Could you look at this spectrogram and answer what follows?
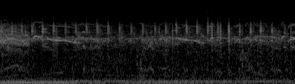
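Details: Arctic tern in Scotland, curious about the camera at close range: harsh, grating, high-pitched calls, about three a second, over a low steady rumble.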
